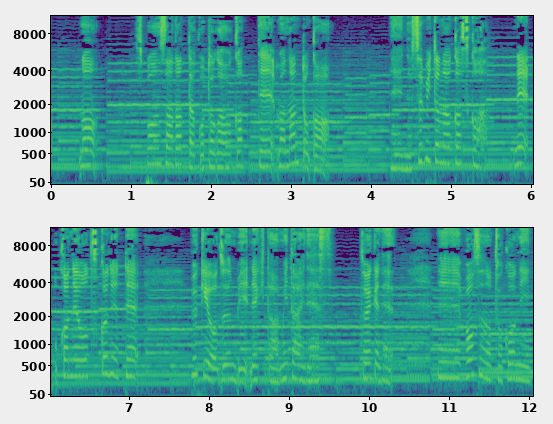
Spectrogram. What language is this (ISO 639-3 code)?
jpn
